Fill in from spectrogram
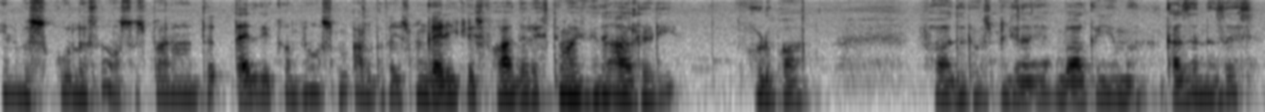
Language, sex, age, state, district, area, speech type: Kashmiri, male, 60+, Jammu and Kashmir, Ganderbal, urban, spontaneous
